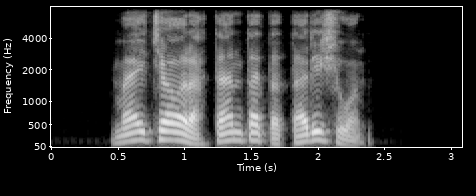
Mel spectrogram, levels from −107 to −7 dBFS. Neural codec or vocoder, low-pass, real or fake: codec, 16 kHz, 16 kbps, FunCodec, trained on LibriTTS, 50 frames a second; 7.2 kHz; fake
